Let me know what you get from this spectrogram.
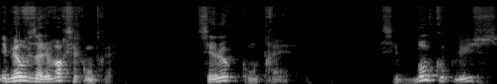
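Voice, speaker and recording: A man talks at a fairly slow pace with a fairly high pitch and vocal fry. His loudness swings widely, and he leaves long, frequent pauses. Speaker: professor. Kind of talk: lecture. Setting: webinar. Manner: halting.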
